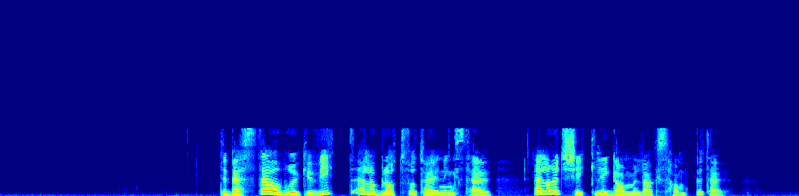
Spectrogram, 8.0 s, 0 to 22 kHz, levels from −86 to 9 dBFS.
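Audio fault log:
Throughout: AAC compression. The speech has nothing above 7.6 kHz and plainly audible codec damage, a warbling, smeared texture on sustained sounds and sibilants, which fits likely AAC-LC coding at a low rate near 24 kbps. That texture sets it apart from a clean low-pass filter.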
